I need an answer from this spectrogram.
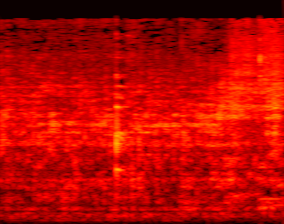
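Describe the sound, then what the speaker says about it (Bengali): Cauliflower curry with turmeric, beaten yogurt and ghee being stirred in a pan, a soft steady scraping and gentle sizzle with one brief sharp clink of the spoon, no voices. "দিয়ে ভালো করে নাড়াচাড়া করে দিচ্ছি।"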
